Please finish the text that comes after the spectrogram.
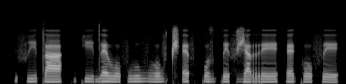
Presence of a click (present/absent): absent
